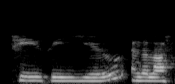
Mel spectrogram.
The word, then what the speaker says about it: Shieh-Chi: So it's actually pronounced Shieh-Chi, and phonetically it's spelled Sheetzu, and the last name, of course, is.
